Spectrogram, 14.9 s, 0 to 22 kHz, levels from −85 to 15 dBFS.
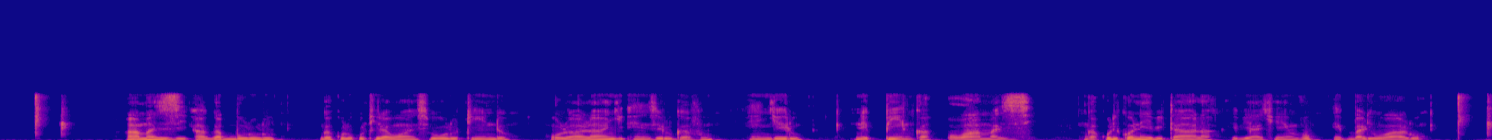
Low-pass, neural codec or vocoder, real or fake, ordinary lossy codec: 7.2 kHz; none; real; none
